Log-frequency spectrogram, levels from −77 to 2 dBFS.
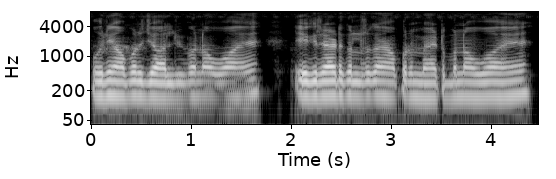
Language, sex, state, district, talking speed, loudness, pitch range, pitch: Hindi, male, Uttar Pradesh, Shamli, 240 wpm, -16 LUFS, 150-155 Hz, 150 Hz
